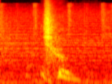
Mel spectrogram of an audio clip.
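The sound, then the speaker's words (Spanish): A single small sneeze: a quick, breathy burst of air followed by a short voiced tail that slides downward in pitch, moderately loud and over almost at once. “Ay, disculpen, un estornudillo.”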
